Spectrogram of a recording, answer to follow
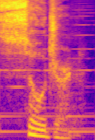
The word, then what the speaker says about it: sojourn: Director Zosimos, how do you pronounce this word? Let me see. That's sojourn.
